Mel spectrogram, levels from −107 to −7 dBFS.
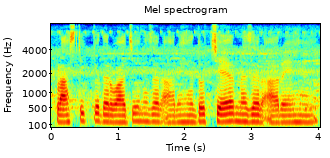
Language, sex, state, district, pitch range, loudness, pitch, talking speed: Hindi, male, Gujarat, Valsad, 150-165 Hz, -19 LUFS, 155 Hz, 205 wpm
